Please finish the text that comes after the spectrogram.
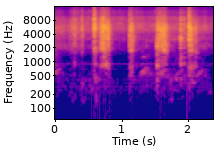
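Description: Salted food for a roast beef salad is stirred in a hot pan, giving uneven scraping strokes over a steady sizzle, close and fairly loud with no talking.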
